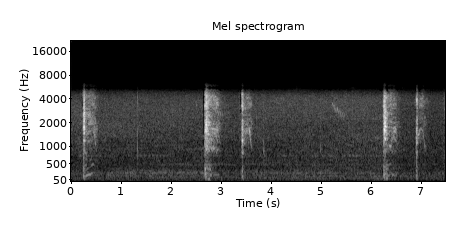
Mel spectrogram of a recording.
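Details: Horse coughing while worked in a round pen to show the cough: five short, harsh coughs at uneven intervals over background room and engine noise.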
